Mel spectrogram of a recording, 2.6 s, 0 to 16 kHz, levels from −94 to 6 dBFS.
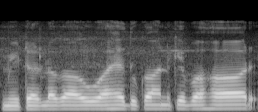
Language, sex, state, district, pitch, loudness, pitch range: Hindi, male, Uttar Pradesh, Shamli, 125 Hz, -14 LUFS, 115-125 Hz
